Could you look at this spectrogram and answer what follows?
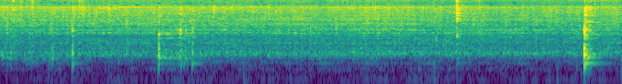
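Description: Mutton and freshly added grated turnip and beetroot sizzling steadily in oil in a cooking pot. A few short clicks and knocks from handling in the pot come through, the loudest near the end.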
